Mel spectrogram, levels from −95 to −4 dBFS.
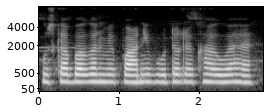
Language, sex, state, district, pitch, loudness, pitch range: Hindi, female, Jharkhand, Palamu, 225 Hz, -17 LUFS, 220-230 Hz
